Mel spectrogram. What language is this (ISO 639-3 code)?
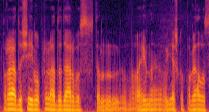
lit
